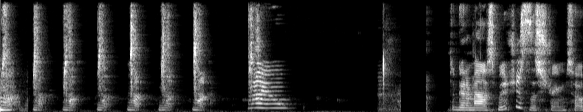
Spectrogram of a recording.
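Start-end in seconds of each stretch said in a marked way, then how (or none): 0.0-2.1 string of kiss sounds; big wet smooch. Pretend. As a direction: blow loud kisses. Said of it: "Is that a Smooch Your Wife ten pack?".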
